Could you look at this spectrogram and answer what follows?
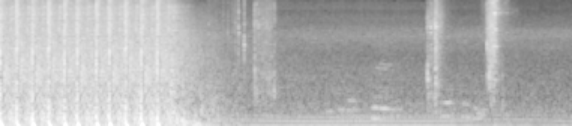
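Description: Gunfire in the PUBG Mobile video game: a loud, rapid automatic burst that stops abruptly after about a second. Two sharp single shots follow, while a voice talks quietly in the background.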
